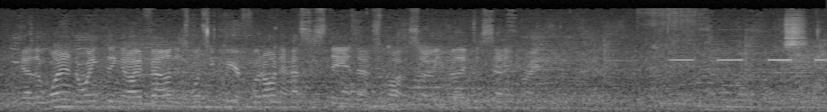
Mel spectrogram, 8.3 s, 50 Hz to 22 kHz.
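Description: Gyroor S300 hovershoe beeping: a short high beep about twice a second, starting near the end. The skate has been over-sped and gone into runaway protection mode, and the beeping says it needs to be turned off and on again.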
